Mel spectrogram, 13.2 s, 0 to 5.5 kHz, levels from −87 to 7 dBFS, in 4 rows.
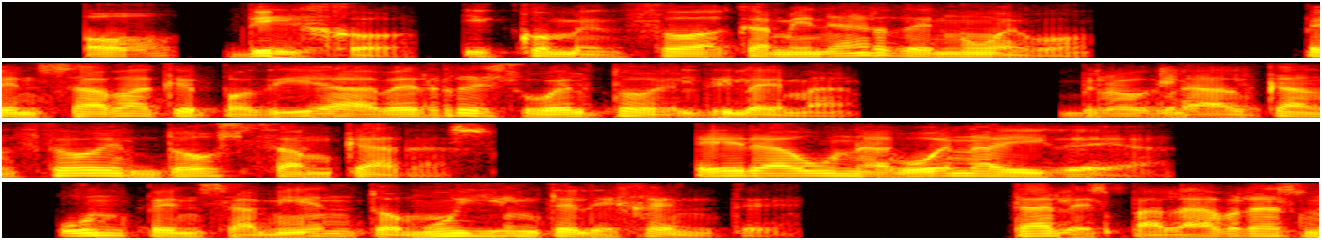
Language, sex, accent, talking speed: Spanish, male, Spanish, 140 wpm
